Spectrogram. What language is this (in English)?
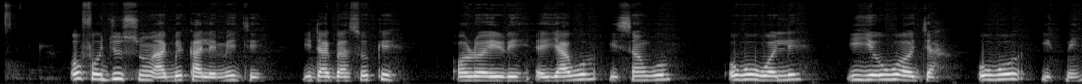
Yoruba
